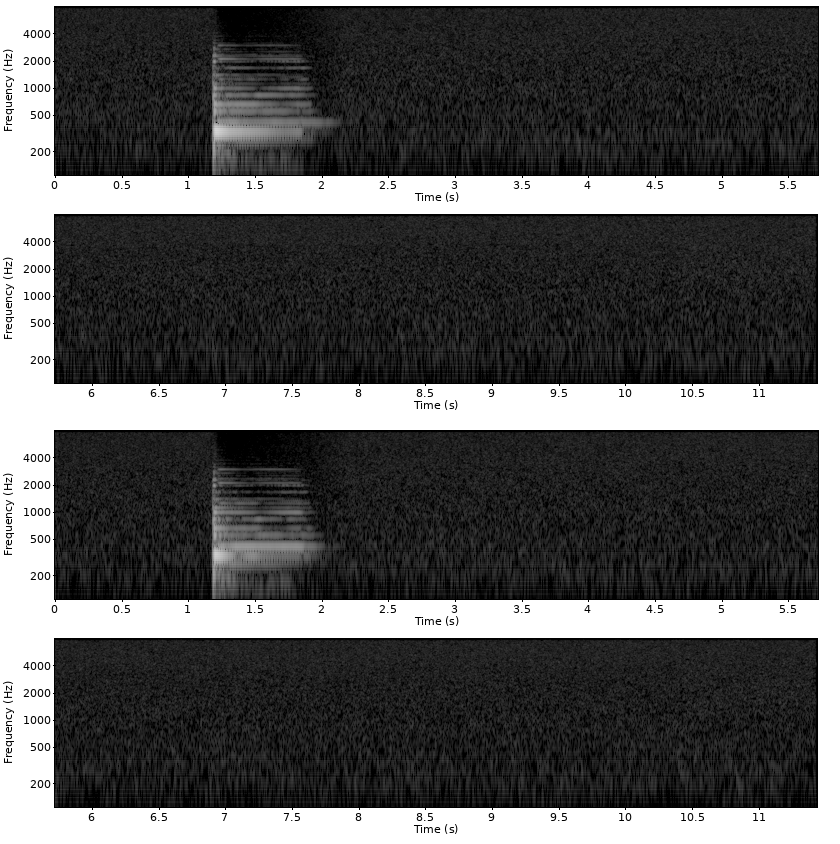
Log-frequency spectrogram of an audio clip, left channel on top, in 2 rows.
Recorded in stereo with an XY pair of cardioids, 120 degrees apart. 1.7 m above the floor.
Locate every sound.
1.2 s a piano: 5° right, 2.5 m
